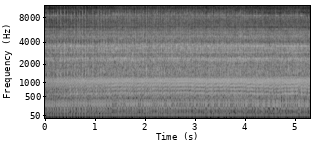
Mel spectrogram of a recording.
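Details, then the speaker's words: Stihl MS170 chainsaw with 16-inch bar, idle about 3,500 rpm while adjusting low-speed mixture screw: shrill buzzy idle rises then sags as mixture is leaned too far; lean idle mixture. "and then it drops off. Then I go back, high, drop off, and we'll go a little leaner than that."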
